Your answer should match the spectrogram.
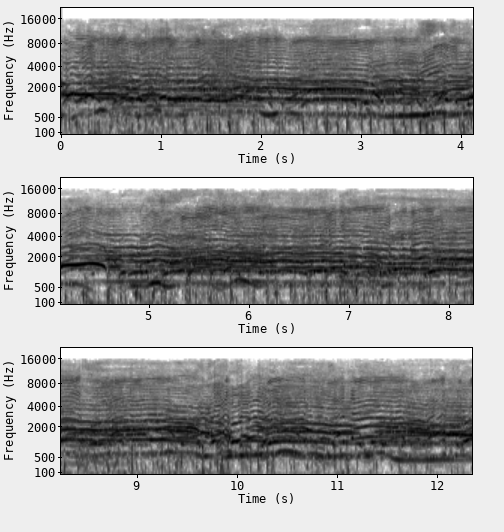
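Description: A rowdy group of children shouting and shrieking together, loud, with scattered thumping footfalls underneath as they romp around and stomp their feet continuously.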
